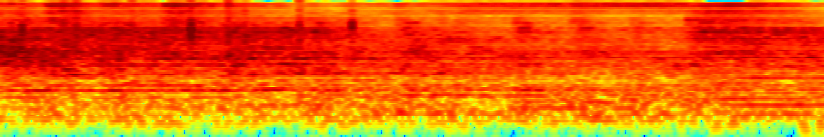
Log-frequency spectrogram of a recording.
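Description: Steady crowd din in a large gymnasium, with music playing in the background.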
